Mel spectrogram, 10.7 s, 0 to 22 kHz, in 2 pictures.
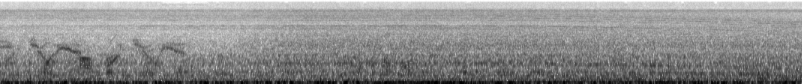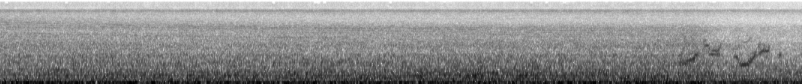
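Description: Airliner jet engines in a flight simulator game hum loud and steady while the plane taxis to gate 46, a broad continuous roar with brief radio-style voices near the start and end.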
